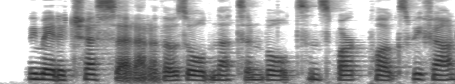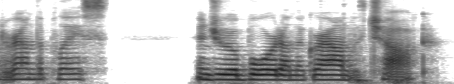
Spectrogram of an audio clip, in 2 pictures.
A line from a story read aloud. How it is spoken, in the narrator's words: said Sam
